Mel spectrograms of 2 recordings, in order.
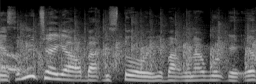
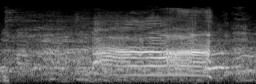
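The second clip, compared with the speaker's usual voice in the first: big high cackle at his own joke; 11 semitones higher than usual. Real, not acted. Comic laughing at his own insult to the crowd.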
